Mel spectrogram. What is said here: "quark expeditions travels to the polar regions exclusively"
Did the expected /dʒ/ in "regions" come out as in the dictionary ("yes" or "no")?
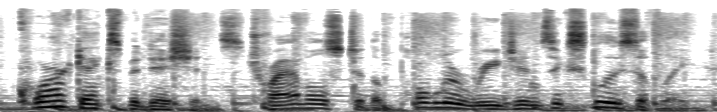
yes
